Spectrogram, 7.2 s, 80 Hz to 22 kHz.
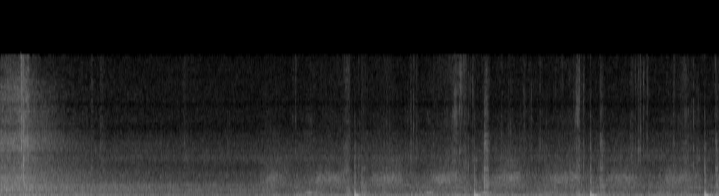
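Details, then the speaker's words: Lancia Musa steering: sharp single knocks about every second, felt up at the steering wheel, as the wheel is turned back and forth. Cause is a dry steering column universal joint, fixed by loosening its bolts with a 12 mm socket and greasing it. "quindi partiamo così parla intanto mi faccio sentire il rumore e poi dopo vediamo di smontare e risolvere"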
